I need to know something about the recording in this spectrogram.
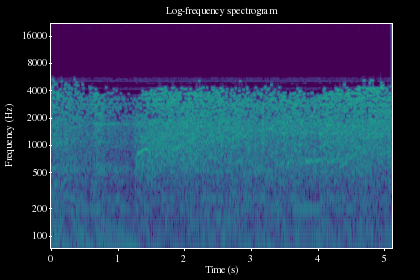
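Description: A man sings.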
